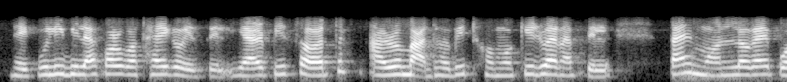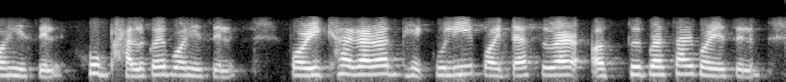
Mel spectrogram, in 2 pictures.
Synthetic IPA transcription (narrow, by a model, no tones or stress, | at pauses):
bʱekulibilakɔɹkɔtʰajkoisiljaɹpisɔtaɹumadʱobitʰɔmokiɹʊanasil | tajmɔnlɔɡajpoɹisilkʰubʱalkojpoɹisil | poɹikʰːaɡaɹɔt̚bʱekulipɔjtasuɹaɹɔstupɹɔsaɹkoɹisil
